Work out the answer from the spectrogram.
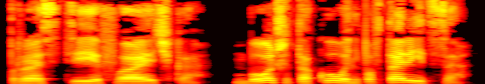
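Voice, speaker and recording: Earnest young hunter guy voiced by a woman, pitched well low, sincere, dry close storybook read. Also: unhurried, darkish tone, dry recording.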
